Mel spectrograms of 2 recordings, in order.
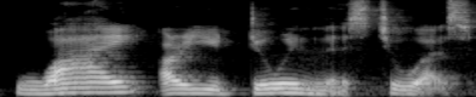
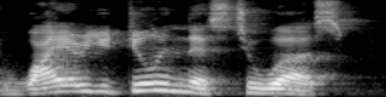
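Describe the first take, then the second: First: The sentence is said at a slower pace. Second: The sentence is said at a faster pace.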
